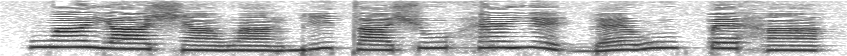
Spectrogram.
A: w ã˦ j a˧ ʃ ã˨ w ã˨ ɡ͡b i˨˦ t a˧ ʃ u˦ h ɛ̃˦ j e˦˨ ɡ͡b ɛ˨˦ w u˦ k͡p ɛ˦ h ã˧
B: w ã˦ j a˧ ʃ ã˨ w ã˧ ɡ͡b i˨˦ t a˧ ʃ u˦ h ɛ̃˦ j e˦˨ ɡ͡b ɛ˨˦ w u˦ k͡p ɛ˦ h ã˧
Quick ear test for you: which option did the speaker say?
A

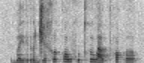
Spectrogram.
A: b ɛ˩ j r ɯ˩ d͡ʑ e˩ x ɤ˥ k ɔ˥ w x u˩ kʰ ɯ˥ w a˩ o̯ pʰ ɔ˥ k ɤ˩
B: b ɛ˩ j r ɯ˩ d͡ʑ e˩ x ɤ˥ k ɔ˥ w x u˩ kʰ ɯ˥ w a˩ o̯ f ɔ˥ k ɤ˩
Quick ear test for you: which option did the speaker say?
A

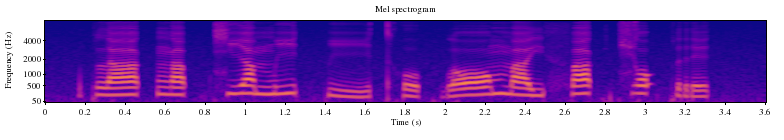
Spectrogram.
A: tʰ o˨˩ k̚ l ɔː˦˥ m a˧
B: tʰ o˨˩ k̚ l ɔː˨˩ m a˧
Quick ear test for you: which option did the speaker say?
A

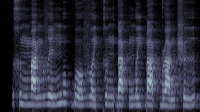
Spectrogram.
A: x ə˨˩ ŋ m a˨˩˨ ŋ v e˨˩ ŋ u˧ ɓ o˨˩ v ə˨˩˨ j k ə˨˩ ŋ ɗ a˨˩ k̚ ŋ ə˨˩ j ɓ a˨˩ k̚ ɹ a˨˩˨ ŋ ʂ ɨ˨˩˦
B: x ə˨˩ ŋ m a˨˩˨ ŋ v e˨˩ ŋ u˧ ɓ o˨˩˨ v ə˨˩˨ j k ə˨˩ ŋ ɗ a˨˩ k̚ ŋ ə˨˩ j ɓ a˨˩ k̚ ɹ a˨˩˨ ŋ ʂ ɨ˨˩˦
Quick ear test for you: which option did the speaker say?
B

